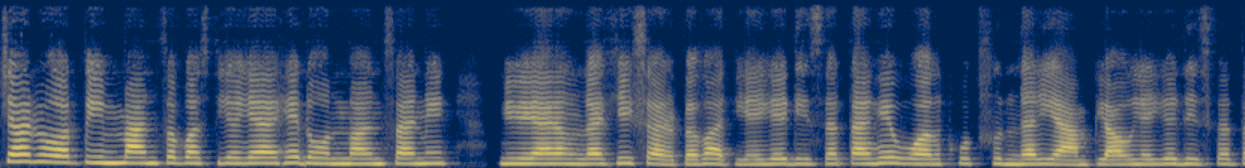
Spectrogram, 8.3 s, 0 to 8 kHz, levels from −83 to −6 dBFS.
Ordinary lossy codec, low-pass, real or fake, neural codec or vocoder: none; none; fake; codec, 16 kHz, 0.5 kbps, FunCodec, trained on LibriTTS, 25 frames a second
